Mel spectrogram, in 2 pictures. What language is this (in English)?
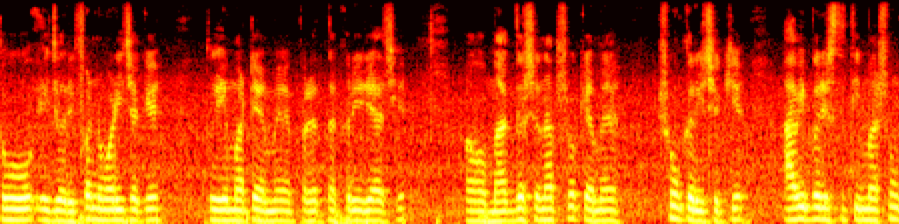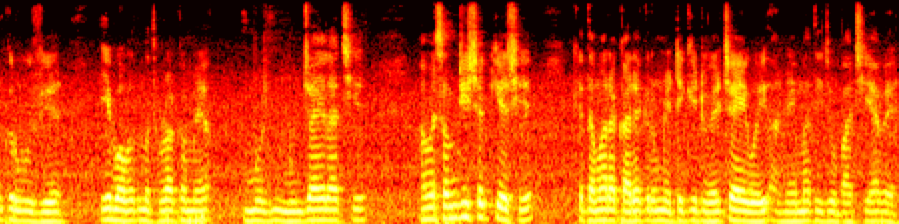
Gujarati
